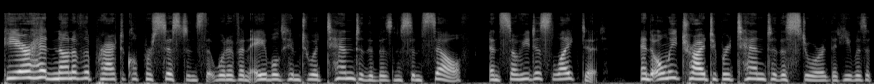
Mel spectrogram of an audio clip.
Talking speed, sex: 255 wpm, female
